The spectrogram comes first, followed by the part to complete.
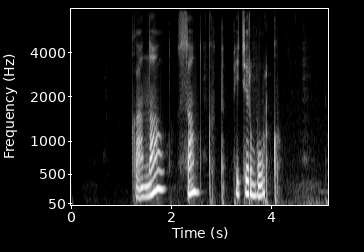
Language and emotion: Russian, sad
